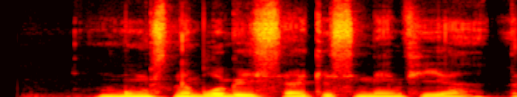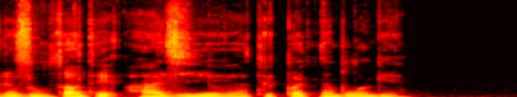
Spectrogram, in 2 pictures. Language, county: Lithuanian, Šiauliai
